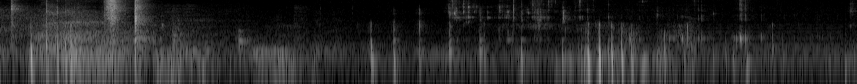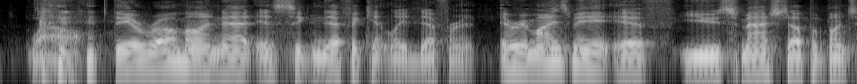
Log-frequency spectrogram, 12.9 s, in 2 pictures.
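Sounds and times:
beer being poured into a glass: 3.3 - 5.9
soft fizzing crackles: 3.3 - 5.9
speech: 6.8 - 12.8.

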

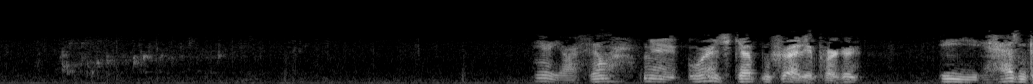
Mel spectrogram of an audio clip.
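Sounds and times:
water pouring into a glass: 0.6 - 2.5
speech: 5.4 - 8.7, 9.4 - 10.3.

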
